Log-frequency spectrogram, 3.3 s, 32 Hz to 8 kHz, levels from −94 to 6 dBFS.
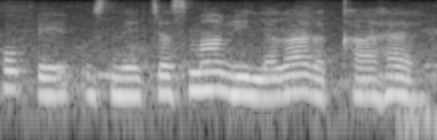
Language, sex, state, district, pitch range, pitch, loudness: Hindi, female, Uttar Pradesh, Lucknow, 185-210 Hz, 195 Hz, -13 LUFS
